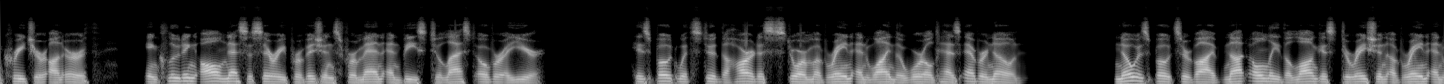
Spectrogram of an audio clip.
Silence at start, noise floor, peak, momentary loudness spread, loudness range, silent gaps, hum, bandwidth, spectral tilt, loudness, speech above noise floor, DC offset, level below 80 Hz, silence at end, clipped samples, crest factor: 0 s; under -90 dBFS; 0 dBFS; 6 LU; 3 LU; 1.19-1.41 s, 5.51-6.25 s, 10.34-11.09 s; none; 9.6 kHz; -5.5 dB/octave; -19 LUFS; over 72 dB; 2%; -44 dBFS; 0 s; under 0.1%; 18 dB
